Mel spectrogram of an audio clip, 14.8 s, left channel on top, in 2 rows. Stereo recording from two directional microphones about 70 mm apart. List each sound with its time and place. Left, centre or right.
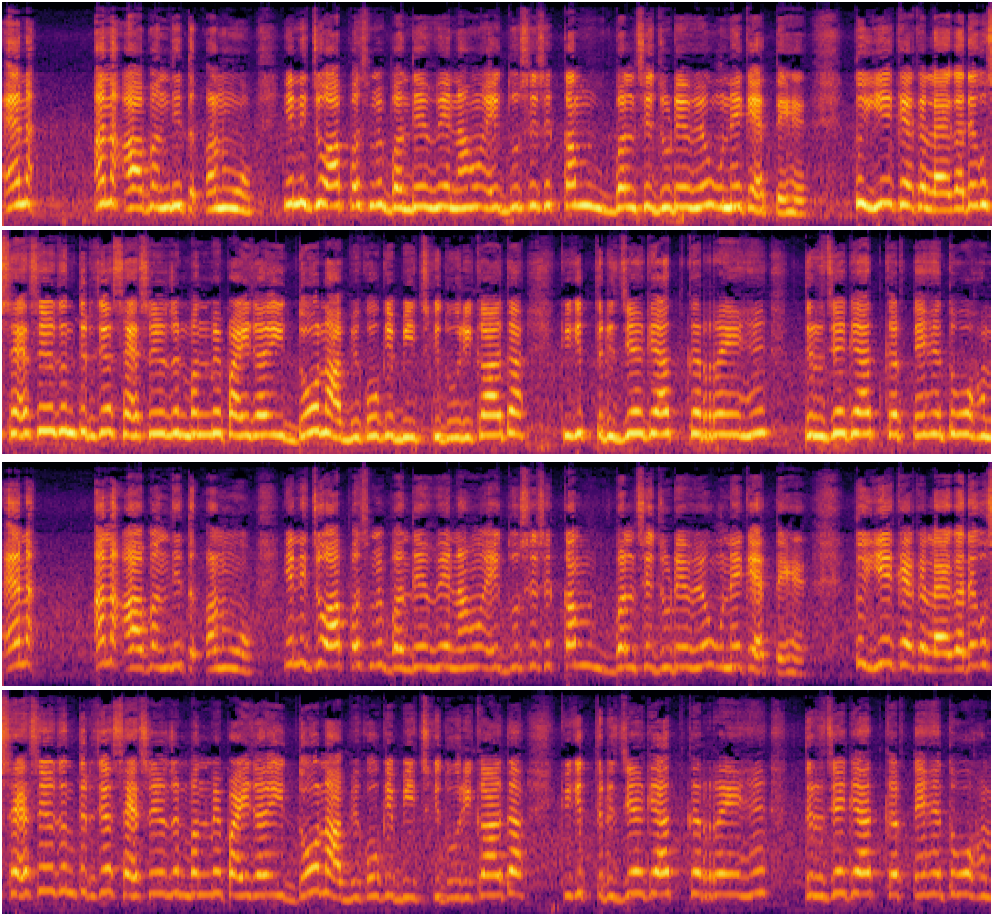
0.0 s a woman's voice: left
1.5 s speech: centre
2.0 s speech: left
12.0 s a woman's voice: left
13.4 s speech: left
